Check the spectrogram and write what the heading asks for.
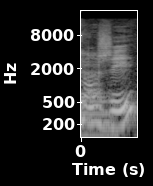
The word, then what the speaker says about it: manger: esse som de en, que é o mesmo som que o encore, tá vendo? En. Se escreve diferente, né? E-N-A-N, só que o som é o mesmo. Não é manger, né? Não. Exatamente. Manger. É tipo quase um O, né?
